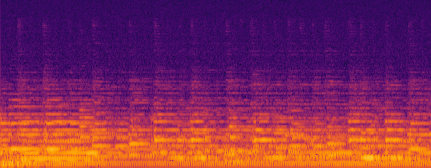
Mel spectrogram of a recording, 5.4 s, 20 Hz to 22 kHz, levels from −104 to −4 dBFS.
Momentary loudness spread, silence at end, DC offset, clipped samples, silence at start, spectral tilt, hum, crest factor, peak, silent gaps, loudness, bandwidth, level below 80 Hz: 5 LU; 0 s; under 0.1%; under 0.1%; 0 s; -9.5 dB/octave; none; 14 dB; -12 dBFS; none; -26 LUFS; 13.5 kHz; -40 dBFS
